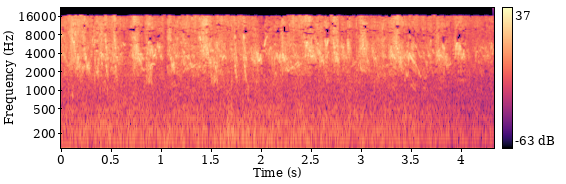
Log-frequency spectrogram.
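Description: Many birds chirping in a park, a dense, continuous chatter of high, overlapping tweets and trills over steady background noise.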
